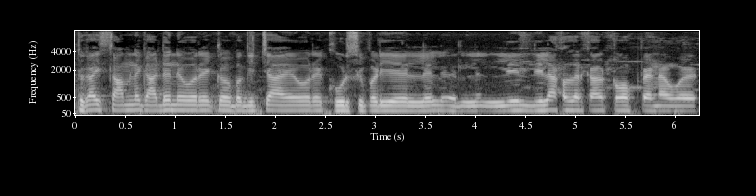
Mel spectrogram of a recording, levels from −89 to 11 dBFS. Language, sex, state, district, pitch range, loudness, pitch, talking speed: Hindi, male, Gujarat, Gandhinagar, 125-135 Hz, -15 LUFS, 130 Hz, 240 wpm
